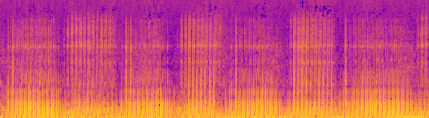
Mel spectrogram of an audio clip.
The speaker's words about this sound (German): Und obwohl ich absoluter Hundemensch bin, bin ich trotzdem der Meinung, dass Katzenschnurren eins der besten Geräusche ever ist. Deswegen, here you go.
